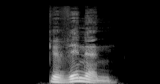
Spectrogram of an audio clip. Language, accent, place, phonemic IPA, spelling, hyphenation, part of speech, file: German, Germany, Berlin, /ɡəˈvɪnən/, Gewinnen, Ge‧win‧nen, noun, De-Gewinnen.ogg
- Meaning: 1. gerund of gewinnen 2. dative plural of Gewinn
